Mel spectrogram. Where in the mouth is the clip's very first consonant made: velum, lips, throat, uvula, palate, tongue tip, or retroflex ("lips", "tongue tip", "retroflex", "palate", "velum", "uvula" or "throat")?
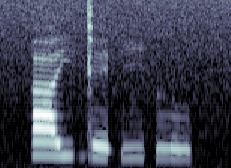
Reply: palate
